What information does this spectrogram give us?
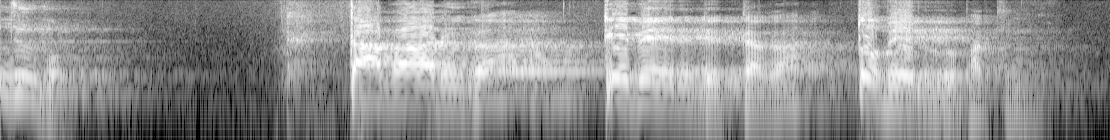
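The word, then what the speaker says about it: דבר: 사람이 말한다는 것을 따바르라고 합니다. 따바르. 그러면 DBR이네요. 그렇죠? DBR, 따바르.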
